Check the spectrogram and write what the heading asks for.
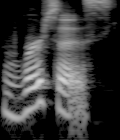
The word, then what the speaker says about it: versus: Versus. Here we have a stir sound in the first syllable.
